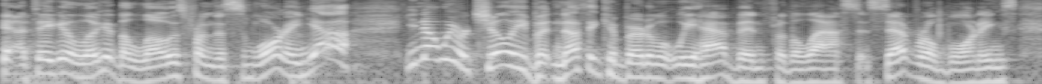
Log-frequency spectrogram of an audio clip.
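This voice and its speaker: A man's fairly high voice, upbeat in tone, with very wide pitch swings and a very fast pace. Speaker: TV weather forecaster. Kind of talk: live TV weather report. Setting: TV studio. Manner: conversational and upbeat, brisk, with frequent fillers. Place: studio. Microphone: lapel.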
